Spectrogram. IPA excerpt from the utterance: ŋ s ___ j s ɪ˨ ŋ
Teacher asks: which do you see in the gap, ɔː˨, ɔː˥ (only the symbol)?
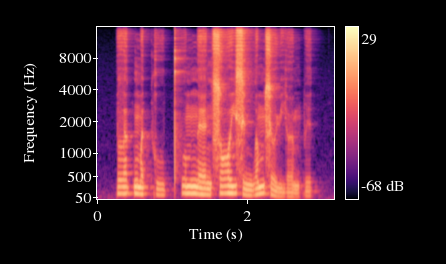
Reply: ɔː˥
